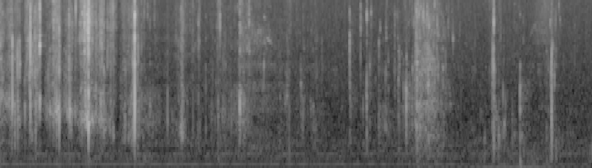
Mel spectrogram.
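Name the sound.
chewing rolled-up paper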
